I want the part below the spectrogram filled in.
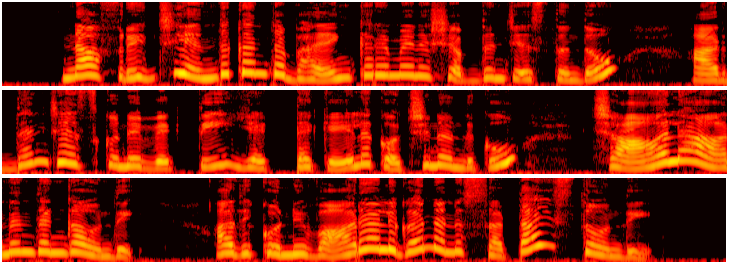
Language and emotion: Telugu, happy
